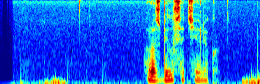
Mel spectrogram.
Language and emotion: Russian, neutral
